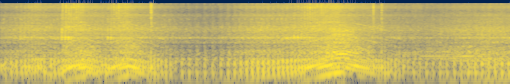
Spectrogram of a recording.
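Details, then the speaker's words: Honda Scoopy carburetor scooter after connecting-rod bearing and piston replacement: engine blipped twice from idle, revs climb and fall cleanly with a smooth, even note and no knocking; the earlier robot-like rough sound is gone. "dia untuk suara mesinnya halus kembali ya beda dengan pada saat tadi awal kita videokan ya"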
